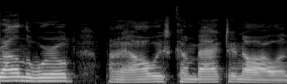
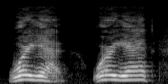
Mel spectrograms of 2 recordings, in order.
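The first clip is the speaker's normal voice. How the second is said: calling out; 5 semitones higher, 5 dB louder than usual. Acted. Leading a parade, calling out.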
